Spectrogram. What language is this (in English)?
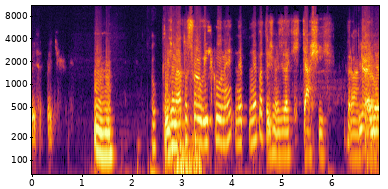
Slovak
